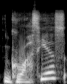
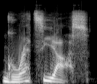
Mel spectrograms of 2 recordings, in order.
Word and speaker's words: gracias: Many learners pronounce gracias like gretzias. But natural pronunciation is softer. Gracias. Repeat after me. Gracias.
